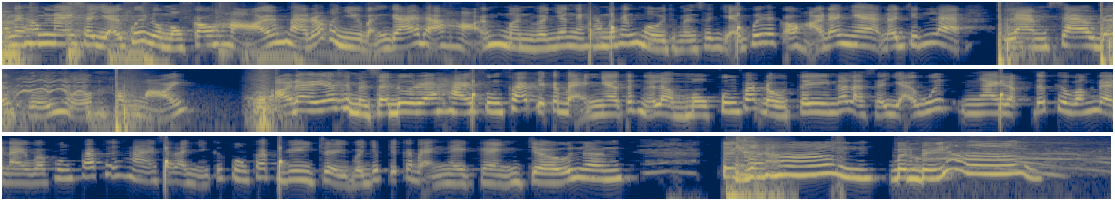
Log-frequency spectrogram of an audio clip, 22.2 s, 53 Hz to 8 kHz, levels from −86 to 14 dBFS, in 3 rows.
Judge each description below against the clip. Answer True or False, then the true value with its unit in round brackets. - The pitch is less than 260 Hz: False (270 Hz)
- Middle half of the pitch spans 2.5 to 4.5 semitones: False (5.1 semitones)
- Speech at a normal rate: False (290 wpm)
